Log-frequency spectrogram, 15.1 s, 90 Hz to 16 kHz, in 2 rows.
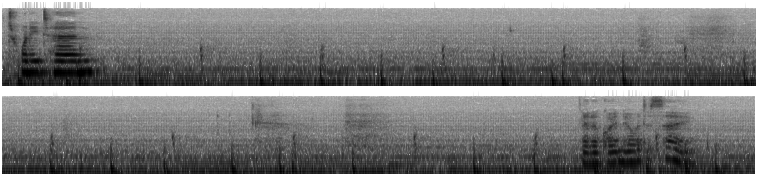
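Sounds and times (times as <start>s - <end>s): low steady hum: 0.0s - 15.0s
soft breaths: 6.4s - 7.6s, 10.0s - 11.7s.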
